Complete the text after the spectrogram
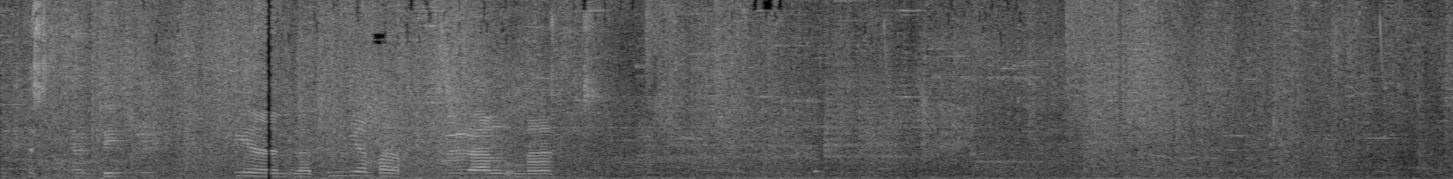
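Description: Spell effects and weapon hits clash in a hectic video game battle.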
